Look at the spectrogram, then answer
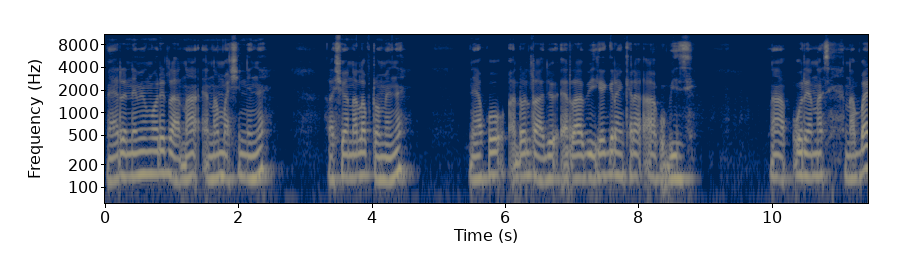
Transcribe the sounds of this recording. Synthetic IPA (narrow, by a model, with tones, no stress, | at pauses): mɛ˨˦ɾɛ˨nɛ˦mi˦ŋɔ˦ɾɪ˦ɾa˨na˦ʔɛ̰˨na˦ma˨ʃi˦nɛ˨ɲɛ˦ | ɾa˨ʃi˦o˦ɛ˨na˦la˦ptɔ˨mɛ˨ɲɛ˦ | nɛ˨˦ko˦a̰˨dɔ˦lɾa˨d͡ʒo˦ʔɛ̰˨ɾa˦bi˦kɛ˦ɡɪ˦ɾa˦ŋkɛ˦ɾa˦ʔa̰˦kṵ˨bi˦zi˨ | na˨u˦ɾi˦a˨na˦si̥˨na˨ba˦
